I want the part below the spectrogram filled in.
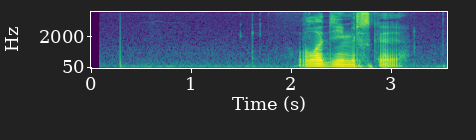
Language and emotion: Russian, neutral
